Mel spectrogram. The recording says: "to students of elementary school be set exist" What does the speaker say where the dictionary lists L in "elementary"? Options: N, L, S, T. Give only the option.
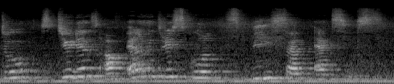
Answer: L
